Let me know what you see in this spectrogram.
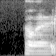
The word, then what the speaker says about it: Peleg: uh the second flood was like Peleg's flood. Is that how you say it? P E L E G. Peleg. – Peleg. Peleg. Yeah.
